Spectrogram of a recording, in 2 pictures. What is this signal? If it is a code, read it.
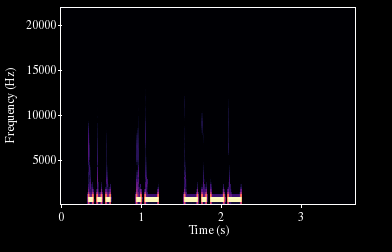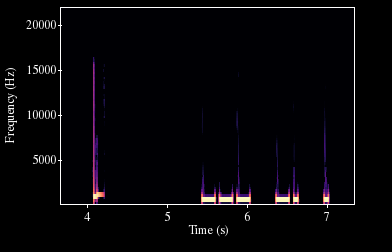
Morse code, heard as a keyed tone, about 22 wpm, spaced as for 16 wpm, 700 Hz. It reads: SAY ONE
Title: 2x Character Spacing - Top 300 Words - 22wpm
